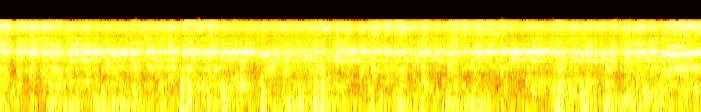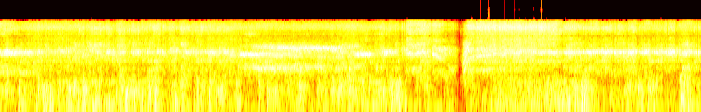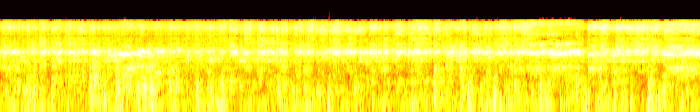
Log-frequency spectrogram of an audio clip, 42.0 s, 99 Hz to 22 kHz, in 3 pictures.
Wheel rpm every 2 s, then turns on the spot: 230, 230, 230, 230, 230, 230, 230, 230, 240, 220, 210, 140, 230, 230, 230, 230, 230, 230, 230, 230, 230.
none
